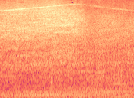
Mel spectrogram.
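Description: Heavy truck engine running with a steady low rumble, and a brief hiss of air from about half a second in.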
